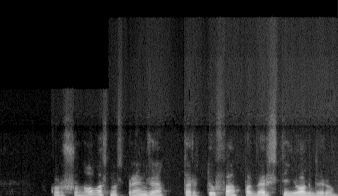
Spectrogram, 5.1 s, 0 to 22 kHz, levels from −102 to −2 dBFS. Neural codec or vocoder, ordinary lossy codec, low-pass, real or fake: none; Opus, 16 kbps; 19.8 kHz; real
